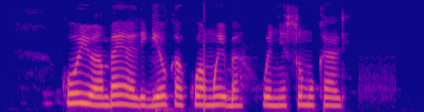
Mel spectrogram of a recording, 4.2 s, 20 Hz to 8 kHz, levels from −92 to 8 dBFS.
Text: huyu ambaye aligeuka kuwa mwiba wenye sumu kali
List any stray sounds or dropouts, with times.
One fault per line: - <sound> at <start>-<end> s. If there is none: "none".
none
